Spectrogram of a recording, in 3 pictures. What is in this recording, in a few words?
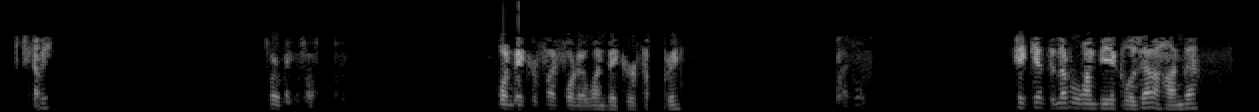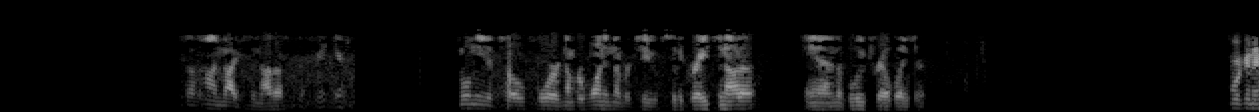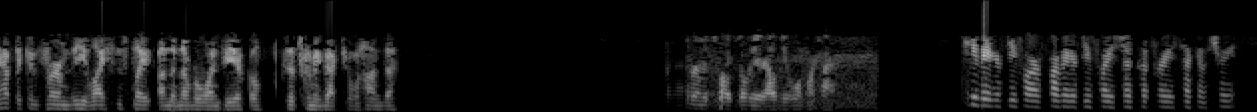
Police Dispatch; TOPAZ Regional Wireless Cooperative (TRWC) - Mesa Simulcast; Mesa Police Department; 3 Red Mountain Dispatch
